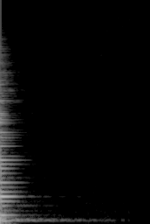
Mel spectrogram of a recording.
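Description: A single note on a software keyboard instrument with a piano-like tone, sounded once as the note is clicked in a MIDI editor and dying away over about a second, then near silence.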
